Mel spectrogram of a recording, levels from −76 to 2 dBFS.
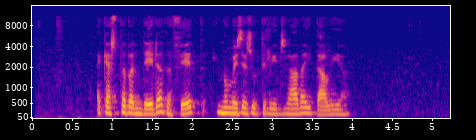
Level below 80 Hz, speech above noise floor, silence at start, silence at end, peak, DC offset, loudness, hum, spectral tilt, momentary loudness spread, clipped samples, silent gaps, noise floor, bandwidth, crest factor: -54 dBFS; 41 dB; 0.8 s; 1.25 s; 0 dBFS; under 0.1%; -17 LUFS; none; -6.5 dB/octave; 12 LU; under 0.1%; none; -57 dBFS; 11.5 kHz; 18 dB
